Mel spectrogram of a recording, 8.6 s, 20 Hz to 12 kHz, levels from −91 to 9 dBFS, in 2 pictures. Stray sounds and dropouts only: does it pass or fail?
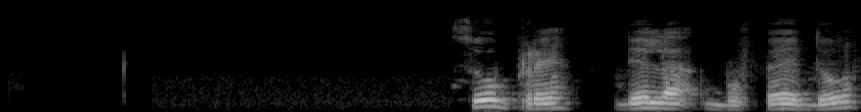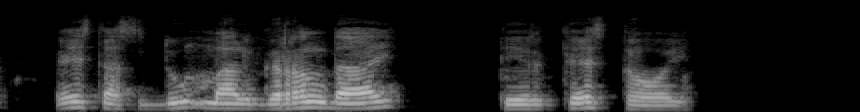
pass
